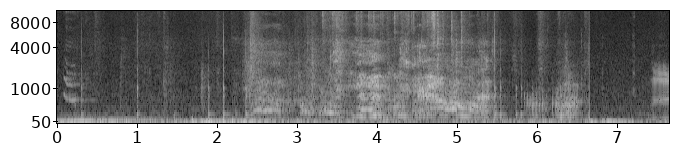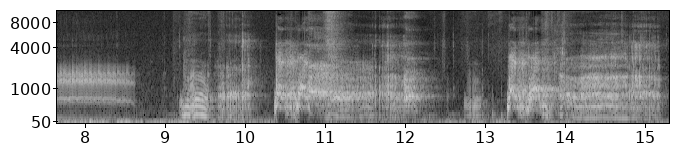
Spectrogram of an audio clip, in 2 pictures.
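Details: Two pugs in Santa costumes defend their territory against bleating sheep, barking in rough, rapid bursts broken by a drawn-out, wavering sheep bleat.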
